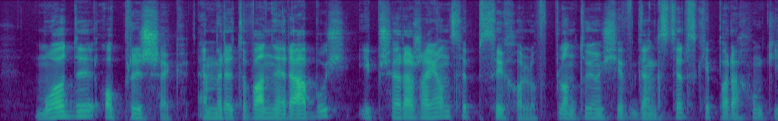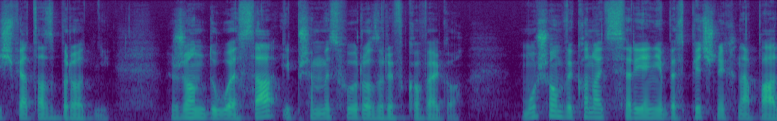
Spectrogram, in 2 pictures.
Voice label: logitech g522 lightspeed mikrofon test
